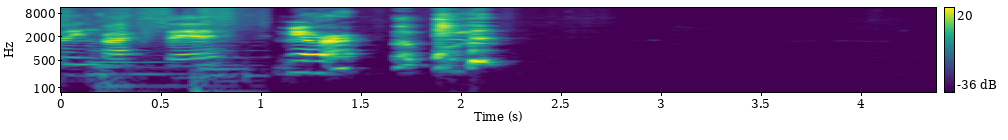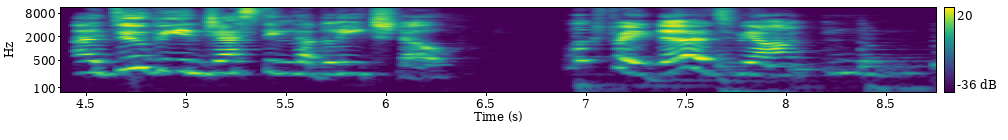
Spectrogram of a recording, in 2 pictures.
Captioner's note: coughs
